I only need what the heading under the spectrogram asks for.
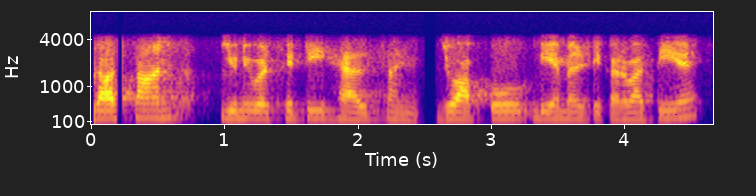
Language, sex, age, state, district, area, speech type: Hindi, male, 18-30, Rajasthan, Jodhpur, urban, conversation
